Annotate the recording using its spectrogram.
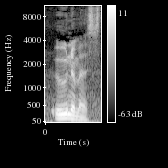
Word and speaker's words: Unimus: Ooh, Unimus. There you go. I always want to say Unimus, but it's not. It's Unimus. Unimus.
